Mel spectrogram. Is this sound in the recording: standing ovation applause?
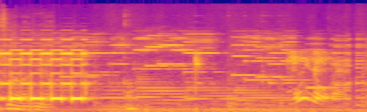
no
